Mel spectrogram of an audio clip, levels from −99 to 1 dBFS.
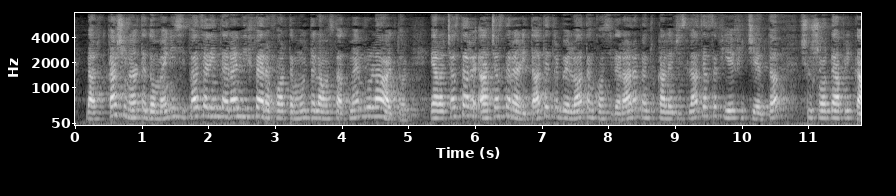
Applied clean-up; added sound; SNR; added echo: none; none; none; reverberation time 1.3 s.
